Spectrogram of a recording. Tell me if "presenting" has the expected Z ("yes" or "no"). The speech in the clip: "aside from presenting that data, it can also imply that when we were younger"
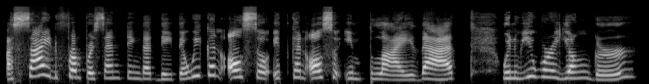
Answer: no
